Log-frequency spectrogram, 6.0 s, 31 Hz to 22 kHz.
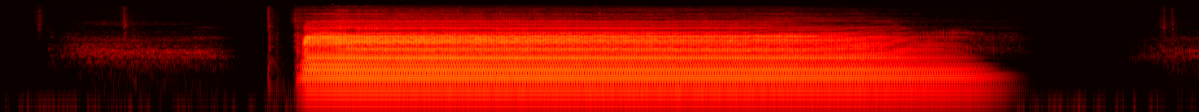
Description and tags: Sax Baritone - C#3
Part of the Good-sounds dataset of monophonic instrumental sounds.
instrument::sax_baritone
note::C#
octave::3
midi note::37
good-sounds-id::5538
baritone, sax, single-note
